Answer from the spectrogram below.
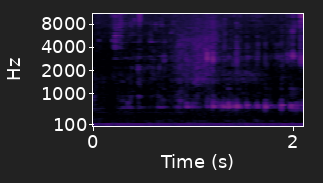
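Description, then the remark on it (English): Cold, fresh limited-batch beer from the Green Mountains pours into a Line Life glass with a soft, steady liquid rush and quick bubbly glugs, set against a constant low hum. It is fairly quiet, with no talking. “It's been cold, and it's still fresh. I pour it.”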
